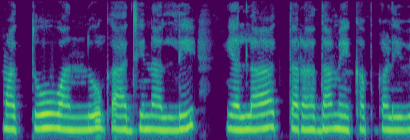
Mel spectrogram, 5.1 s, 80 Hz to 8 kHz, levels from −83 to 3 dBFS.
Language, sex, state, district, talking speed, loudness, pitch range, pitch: Kannada, female, Karnataka, Bidar, 80 wpm, -16 LUFS, 235-255 Hz, 245 Hz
